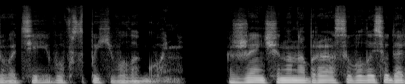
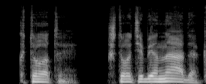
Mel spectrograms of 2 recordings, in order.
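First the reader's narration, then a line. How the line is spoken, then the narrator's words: Shouting. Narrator (Russian): кричал Распутин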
